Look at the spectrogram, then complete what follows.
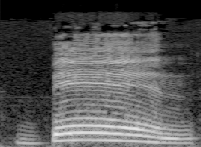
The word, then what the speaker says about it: been: However, this word, B-E-E-N, spelled with a double E, is pronounced with a low I sound. Bin, like in the word hit.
